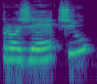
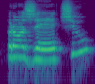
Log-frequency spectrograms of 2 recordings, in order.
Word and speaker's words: projétil: Do mesmo tipo dessa, ó, projétil, projetil, e muda o plural, ó. Projéteis e projetis. Cada uma aí do seu jeito. Então, aqui, ó, projéteis e projetis, projétil, projetil, tô marcando a sílaba tônica, tá?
